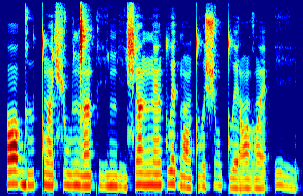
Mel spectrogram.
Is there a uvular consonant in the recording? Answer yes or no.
yes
